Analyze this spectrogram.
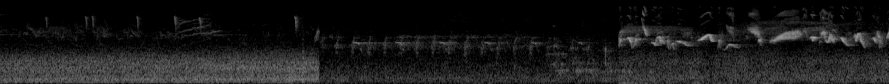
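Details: Pine siskin in a backyard in the Sierra foothills, California, on 10 April: quick, high twittering chirps in rapid bursts near the end, after steady rushing background noise and a quieter pause.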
